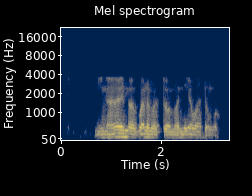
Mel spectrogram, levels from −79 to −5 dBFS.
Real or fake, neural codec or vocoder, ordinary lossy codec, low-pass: fake; codec, 24 kHz, 3 kbps, HILCodec; Opus, 64 kbps; 3.6 kHz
